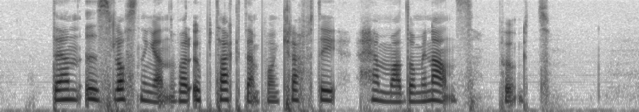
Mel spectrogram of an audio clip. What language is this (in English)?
Swedish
